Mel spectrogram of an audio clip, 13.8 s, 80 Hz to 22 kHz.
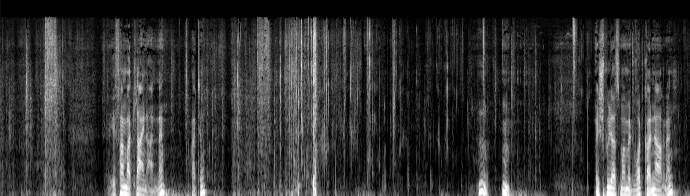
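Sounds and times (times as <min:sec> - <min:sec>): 
printer paper being handled and torn in half: 0:00.0 - 0:01.4, 0:04.1 - 0:07.2
speech: 0:02.2 - 0:04.3, 0:09.6 - 0:10.3, 0:11.9 - 0:13.6.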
